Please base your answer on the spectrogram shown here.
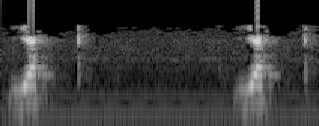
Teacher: When you have the calf with the sukoon, you want to do this click sound or letting the air out.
